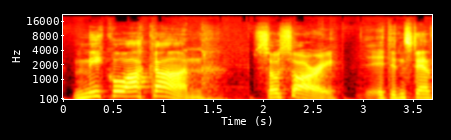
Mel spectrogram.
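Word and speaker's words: Michoacán: the the Meech standard for me I'm gonna pronounce this so wrong Michoacan so sorry it didn't stand for Mexico into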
